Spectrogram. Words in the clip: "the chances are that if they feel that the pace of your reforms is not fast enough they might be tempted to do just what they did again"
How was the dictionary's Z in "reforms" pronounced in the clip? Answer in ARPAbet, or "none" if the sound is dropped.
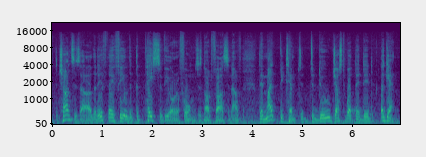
Z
